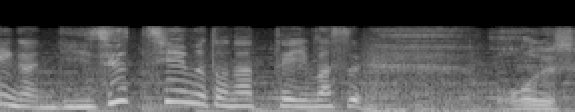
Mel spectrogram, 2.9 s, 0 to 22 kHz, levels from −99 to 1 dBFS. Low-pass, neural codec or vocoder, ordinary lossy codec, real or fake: none; none; none; real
